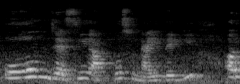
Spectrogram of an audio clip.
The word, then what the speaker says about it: ओम: के करना है, और ओम जो है वो 3 अक्षरों से मिलके बना है, अ उ म। जब आप अ बोलेंगे, गहरी सांस लेनी है, और फिर सांस छोड़ते समय अ उ म का उच्चारण करना है।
